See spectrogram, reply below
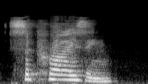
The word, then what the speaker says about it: surprising: And the next word is surprising. So the UR there becomes a schwa.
